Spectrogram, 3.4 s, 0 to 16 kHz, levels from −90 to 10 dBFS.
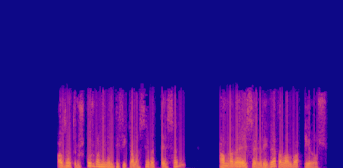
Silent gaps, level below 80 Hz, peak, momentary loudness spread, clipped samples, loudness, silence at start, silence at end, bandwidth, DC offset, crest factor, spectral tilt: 2.00-2.20 s; -42 dBFS; -4 dBFS; 9 LU; under 0.1%; -23 LUFS; 0.6 s; 0.2 s; 8 kHz; under 0.1%; 20 dB; -6.5 dB/octave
